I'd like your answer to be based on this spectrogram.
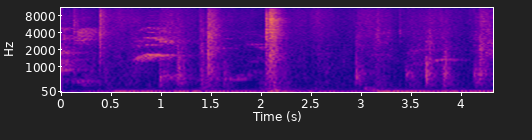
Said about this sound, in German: Warte kurz, ich muss mal kurz die Tür zu machen.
